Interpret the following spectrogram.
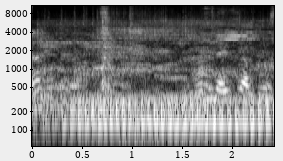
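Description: A motor vehicle engine running at a steady, even pitch, coming in just after the start, with faint voices over it.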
